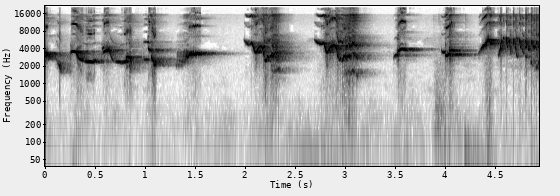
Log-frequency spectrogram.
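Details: Provoking fighting song of an oriental magpie-robin, aimed at angering another male: warbled whistled runs, harsh scratchy bursts and clear sliding notes come in separate phrases split by short silences.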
